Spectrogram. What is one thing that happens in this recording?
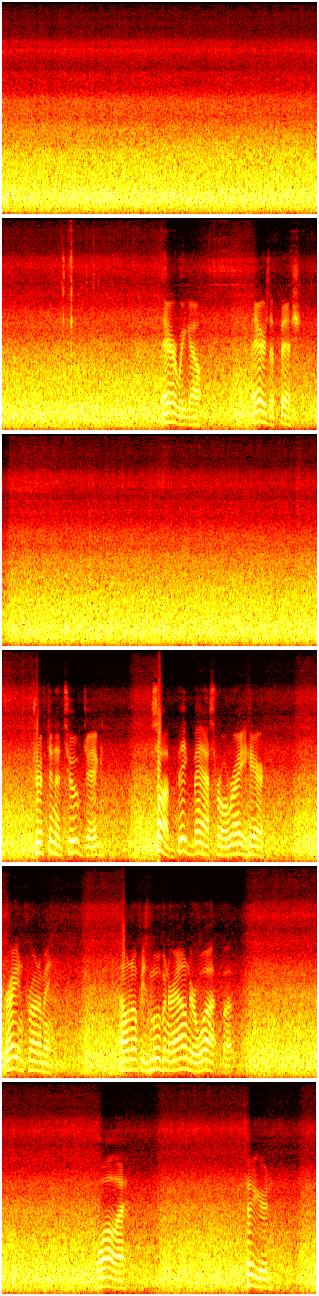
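Fast river water rushes and churns steadily outdoors.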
